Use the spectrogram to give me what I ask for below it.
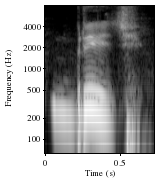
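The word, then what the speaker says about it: bridge: यही चीज है य हम डी को क्या करेंगे साइड कर देंगे और पढ़ देंगे इसको क्या ब्रिज ये हमारा क्या हो जाएगा ब्रिज हो जाएगा ब्रिज मीस फूल होता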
